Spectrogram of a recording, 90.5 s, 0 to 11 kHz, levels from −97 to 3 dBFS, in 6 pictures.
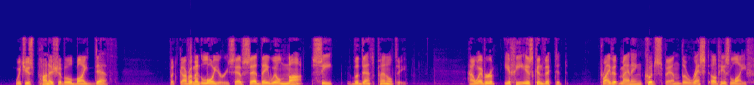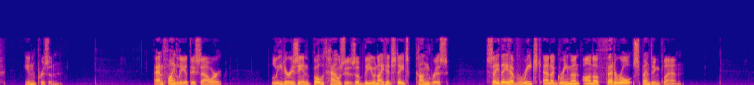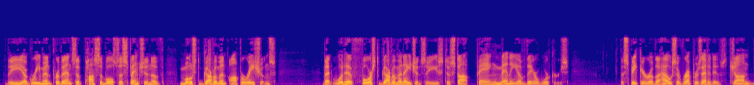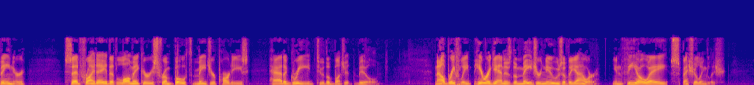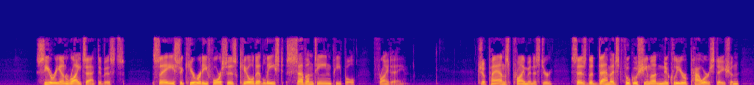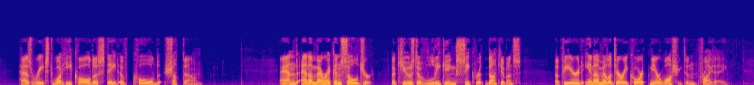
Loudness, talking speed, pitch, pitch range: -20 LUFS, 110 wpm, 135 Hz, 115-160 Hz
